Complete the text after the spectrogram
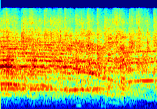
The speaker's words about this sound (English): We did it. That was a louder cheer.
